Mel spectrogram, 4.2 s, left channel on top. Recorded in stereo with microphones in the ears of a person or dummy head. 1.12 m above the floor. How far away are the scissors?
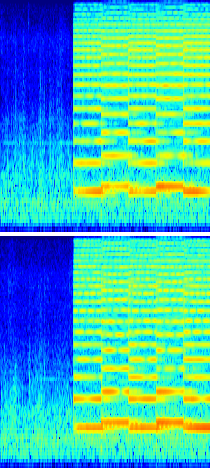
No scissors in this recording.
